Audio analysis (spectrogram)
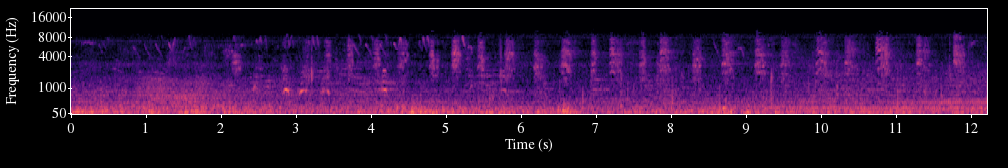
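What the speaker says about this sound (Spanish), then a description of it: "además de los gritos de los loros" Parrots screeching outdoors at a rest stop in Merlo, a dense, continuous chorus of harsh squawks from many birds at mid distance, with faint background noise.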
